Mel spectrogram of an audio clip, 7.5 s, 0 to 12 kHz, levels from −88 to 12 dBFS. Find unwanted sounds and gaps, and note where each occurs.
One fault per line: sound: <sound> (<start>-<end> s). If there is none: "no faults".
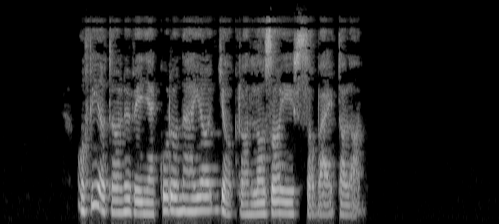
no faults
